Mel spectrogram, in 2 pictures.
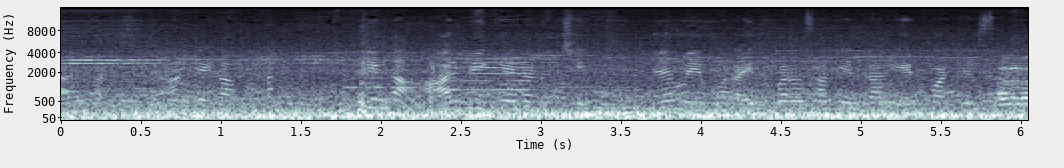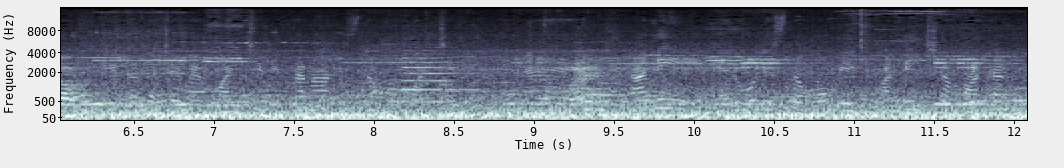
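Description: A woman speaking continuously into press microphones, over a steady low rumble.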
